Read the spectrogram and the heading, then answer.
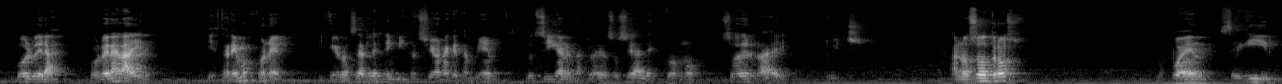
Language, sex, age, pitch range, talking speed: Spanish, male, 20-39, 105-135 Hz, 145 wpm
